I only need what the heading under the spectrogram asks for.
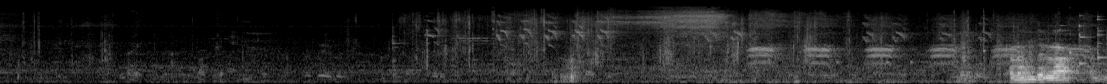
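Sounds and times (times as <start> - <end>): birds chirping: 4.0 - 11.0
bird repeated calls: 4.3 - 11.0.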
